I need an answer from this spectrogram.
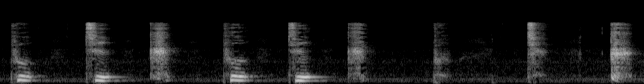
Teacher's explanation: We have complete closure of the vocal tract followed by a sudden release.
